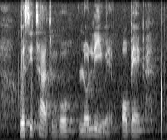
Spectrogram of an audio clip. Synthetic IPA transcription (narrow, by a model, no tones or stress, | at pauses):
wesitʰatʰuŋʱɔloliwɛ̰ɔɓʼɛːk̬ḁ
